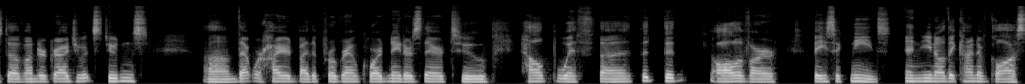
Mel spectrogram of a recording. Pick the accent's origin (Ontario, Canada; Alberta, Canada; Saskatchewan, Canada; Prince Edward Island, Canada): Ontario, Canada; Northwestern; I grew up in Northwestern Ontario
